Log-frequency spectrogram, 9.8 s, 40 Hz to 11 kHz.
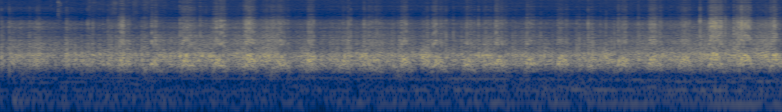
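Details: Fetal heartbeat on Doppler at an OB-GYN appointment at about 22 weeks pregnant (21 weeks 6 days): rapid, whooshing rhythmic pulses.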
